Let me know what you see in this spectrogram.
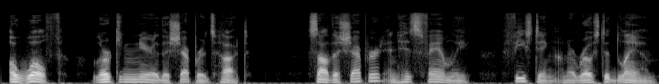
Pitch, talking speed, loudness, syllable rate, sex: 105 Hz, 165 wpm, -19 LUFS, 4.7 syllables/s, male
